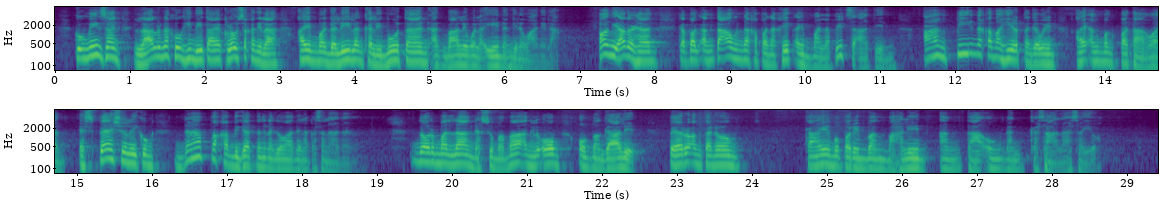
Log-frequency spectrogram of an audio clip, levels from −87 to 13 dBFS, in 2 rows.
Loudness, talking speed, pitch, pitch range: -18 LUFS, 135 wpm, 130 Hz, 105-155 Hz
